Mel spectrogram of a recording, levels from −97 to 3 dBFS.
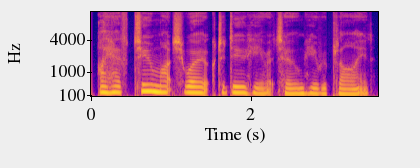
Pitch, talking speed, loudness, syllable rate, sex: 175 Hz, 200 wpm, -16 LUFS, 4.1 syllables/s, female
